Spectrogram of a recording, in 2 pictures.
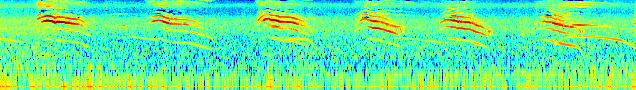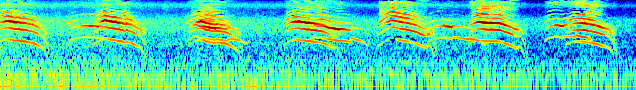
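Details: Loud chorus of newborn kittens crying for their mother cat: sharp, high, arched mews repeated about once per second, several voices overlapping, in a quiet indoor setting.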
